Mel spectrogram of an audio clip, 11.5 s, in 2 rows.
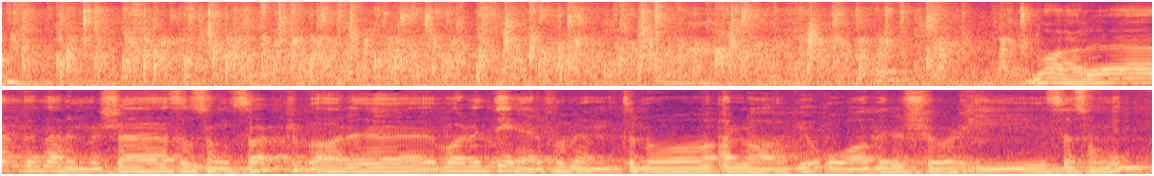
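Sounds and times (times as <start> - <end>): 
applause, hands clapping: 0.0 - 5.3
speech: 5.2 - 11.4.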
